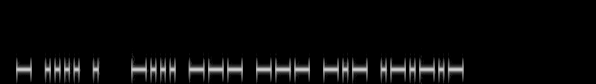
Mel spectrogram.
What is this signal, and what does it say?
Morse code, heard as a keyed tone, about 25 wpm, 700 Hz. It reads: THE BOOK.
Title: Sentences from Top 1000 Words - Review Part 5 - 25wpm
